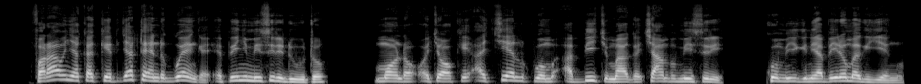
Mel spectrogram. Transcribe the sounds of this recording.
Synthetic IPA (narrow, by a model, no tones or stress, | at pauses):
faɾaɔɲakaketd͡ʒatɛndɡwɛŋɡɛʔepiɲmisɾiduto | mɔndɔʔɔt͡ʃɔkɪʔat͡ʃɪɛlkwoma̰bit͡ʃmaɡt͡ʃambmisɾi | kwomiɡnɪabɪɾomaɡjeŋo̰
